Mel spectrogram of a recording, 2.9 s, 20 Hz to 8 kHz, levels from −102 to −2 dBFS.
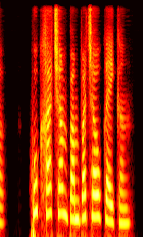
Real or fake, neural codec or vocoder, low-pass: fake; codec, 16 kHz, about 1 kbps, DyCAST, with the encoder's durations; 7.2 kHz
